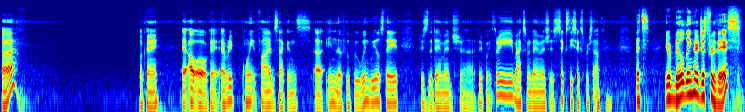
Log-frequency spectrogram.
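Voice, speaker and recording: A man casually chatting as a live-stream host, answering viewers in a halting way and repeating his phrases. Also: on the low side. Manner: halting, repeats phrases, animated incredulous reactions.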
